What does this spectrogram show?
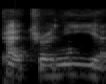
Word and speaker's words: Petronilla: It's ILLA, but I think Petronilla is how you say it.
